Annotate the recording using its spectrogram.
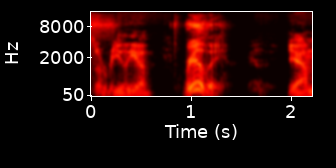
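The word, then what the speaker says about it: Aurelia: the comments that that is why you know aralia is actually pronounced aurélia really yeah i'm not changing at this point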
